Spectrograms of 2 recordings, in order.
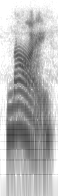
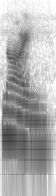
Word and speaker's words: nine: Another one, nine. I hear a lot of people pronouncing it as nigh, nigh. It should be nine.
